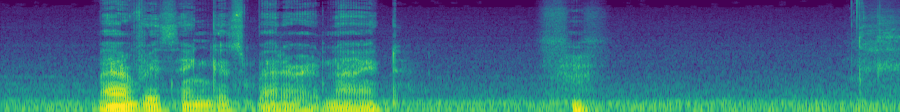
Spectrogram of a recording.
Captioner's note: chuckles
